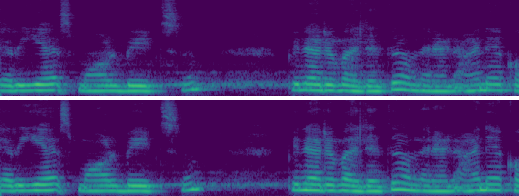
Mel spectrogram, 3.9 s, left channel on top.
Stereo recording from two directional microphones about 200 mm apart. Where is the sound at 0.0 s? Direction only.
45° right (ahead or behind).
